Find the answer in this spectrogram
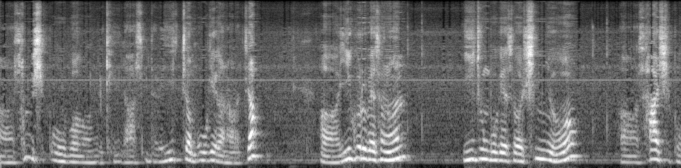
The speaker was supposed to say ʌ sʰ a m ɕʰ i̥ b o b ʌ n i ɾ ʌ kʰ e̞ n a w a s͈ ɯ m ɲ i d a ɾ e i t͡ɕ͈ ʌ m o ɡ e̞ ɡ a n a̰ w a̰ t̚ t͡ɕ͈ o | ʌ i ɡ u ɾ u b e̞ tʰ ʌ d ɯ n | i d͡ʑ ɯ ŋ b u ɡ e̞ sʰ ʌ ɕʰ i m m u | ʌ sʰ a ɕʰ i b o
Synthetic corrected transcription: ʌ sʰ a m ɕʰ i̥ b o b ʌ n i ɾ ʌ kʰ e̞ n a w a s͈ ɯ m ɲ i d a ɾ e i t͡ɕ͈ ʌ m o ɡ e̞ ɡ a n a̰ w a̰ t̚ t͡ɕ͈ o | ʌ i ɡ u ɾ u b e̞ sʰ ʌ n ɯ n | i d͡ʑ u ŋ b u ɡ e̞ sʰ ʌ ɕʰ i m ɲ u | ʌ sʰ a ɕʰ i b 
